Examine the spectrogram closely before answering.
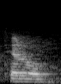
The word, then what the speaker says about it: Teru: Teru. Yeah. Teru Toyama. Teru. You have to pronounce the U when it comes first.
